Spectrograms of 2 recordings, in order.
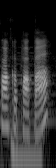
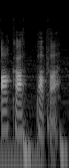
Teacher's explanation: So um instead of saying faka papa which is w h a k a p a p a um and is your genealogy your family history instead of saying papa they would go for aka papa they have a hard stop and a guttural in a switch so faka and they skip the h and that is just that specific region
